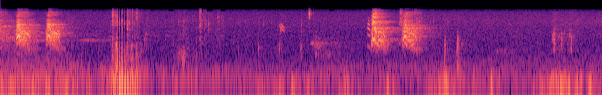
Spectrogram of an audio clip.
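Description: Harsh, raspy bird calls in short groups: three quick calls at the start, one about a second in, a pair near four seconds, and a few fainter ones near the end.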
